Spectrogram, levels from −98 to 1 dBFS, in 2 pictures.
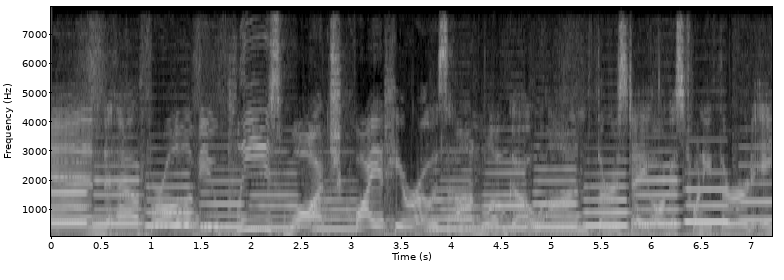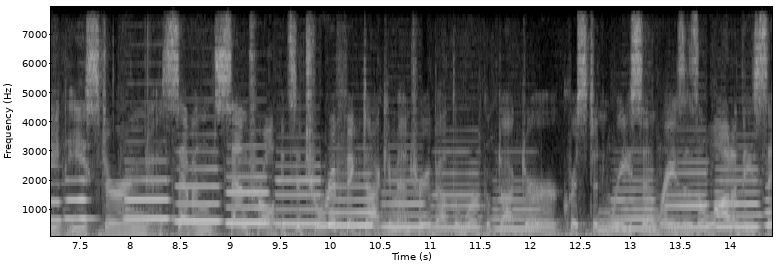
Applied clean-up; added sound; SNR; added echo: none; Wind instrument, woodwind instrument; -3 dB; none.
